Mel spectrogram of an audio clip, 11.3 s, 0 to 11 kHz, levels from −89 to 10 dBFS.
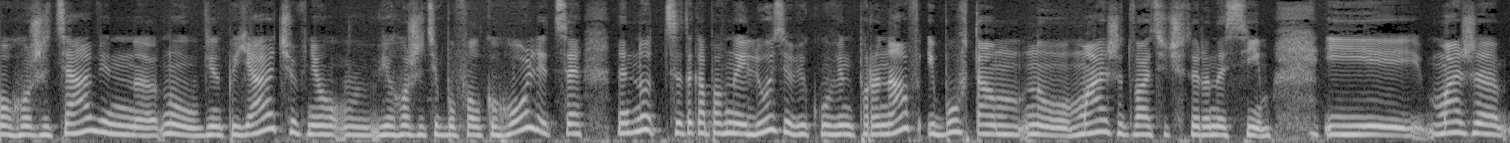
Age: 30-49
